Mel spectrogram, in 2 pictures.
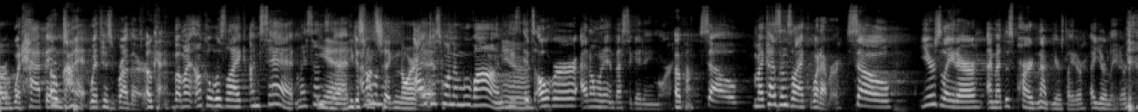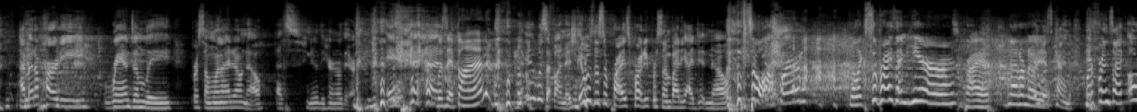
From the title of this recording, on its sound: Live at the Fillmore in Detroit, MI (2017)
